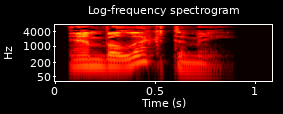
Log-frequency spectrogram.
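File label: "embolectomy", British English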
